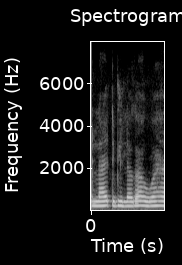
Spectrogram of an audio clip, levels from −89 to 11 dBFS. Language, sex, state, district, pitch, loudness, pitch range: Hindi, female, Jharkhand, Palamu, 215 Hz, -11 LUFS, 210-215 Hz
